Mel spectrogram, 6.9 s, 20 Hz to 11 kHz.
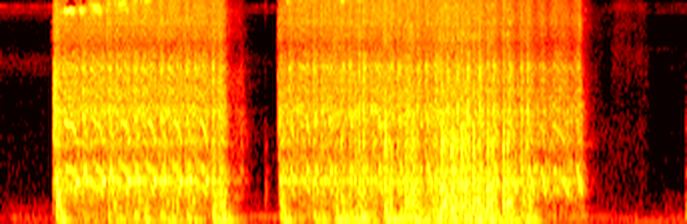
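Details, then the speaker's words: Kawasaki 1100 jet ski, low compression engine, one wrong spark plug, fuel poured in intake, battery 13 V: two cranking bursts starting brisk then dragging slower, no catch; owner suspects weak starter losing power when hot. "When it gets hot, it loses power because it sounds like it's just turning good to begin with and then it just kind of dies off. So, I think the starter is bad as well."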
